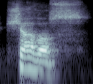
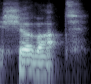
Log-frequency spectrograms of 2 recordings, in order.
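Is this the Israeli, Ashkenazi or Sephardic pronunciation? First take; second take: Ashkenazi; Sephardic. First: It is said with an Ashkenazi pronunciation. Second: It is said with a Sephardic pronunciation.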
